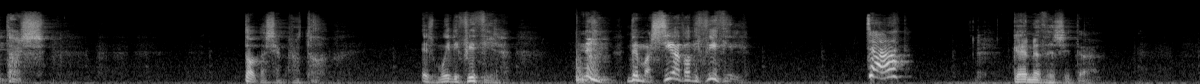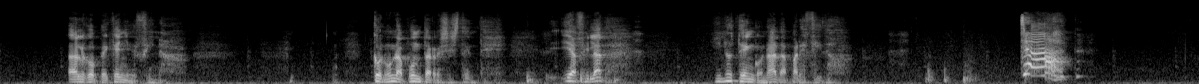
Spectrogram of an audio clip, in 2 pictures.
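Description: A man speaks in a strained, pained voice, close by.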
